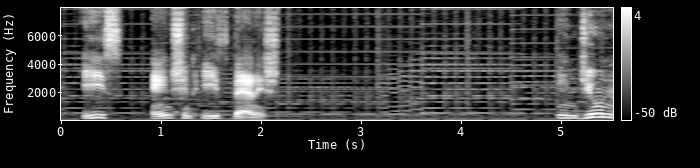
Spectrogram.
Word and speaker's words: Ys: The name also created a controversy with people believing the pronunciation was Wise due to an error on the packaging of the English release. It's pronounced Ys, and it was probably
